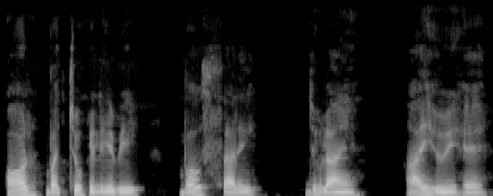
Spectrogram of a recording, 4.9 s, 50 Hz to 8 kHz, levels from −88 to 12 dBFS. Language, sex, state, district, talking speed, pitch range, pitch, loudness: Hindi, male, Bihar, Lakhisarai, 135 wpm, 125-140 Hz, 125 Hz, -17 LUFS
